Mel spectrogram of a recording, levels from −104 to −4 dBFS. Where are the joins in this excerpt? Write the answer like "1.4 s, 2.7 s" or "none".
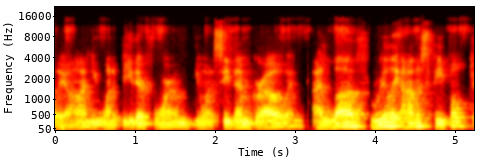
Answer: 3.1 s, 3.9 s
